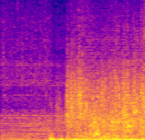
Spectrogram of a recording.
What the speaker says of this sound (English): I do love a good artillery strike.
